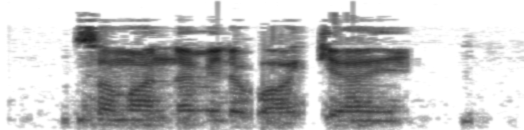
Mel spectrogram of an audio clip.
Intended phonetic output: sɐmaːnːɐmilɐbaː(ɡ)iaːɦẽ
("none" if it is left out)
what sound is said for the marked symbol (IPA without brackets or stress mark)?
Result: k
